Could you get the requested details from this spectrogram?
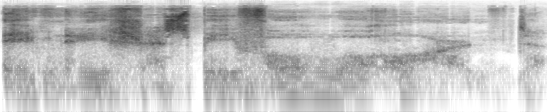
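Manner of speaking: low, hushed whisper. Game master voicing a fading elemental's warning, in a whisper. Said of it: "in the same whisper that you heard".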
